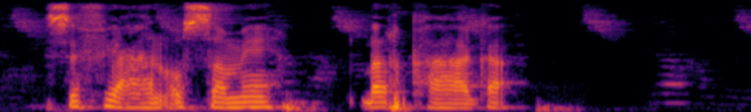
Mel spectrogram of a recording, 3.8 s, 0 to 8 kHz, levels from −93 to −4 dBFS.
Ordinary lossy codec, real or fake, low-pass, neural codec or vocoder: none; real; 7.2 kHz; none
